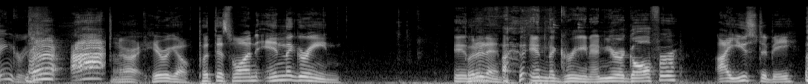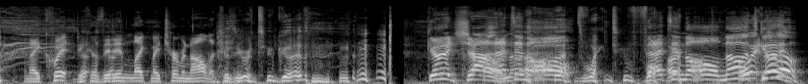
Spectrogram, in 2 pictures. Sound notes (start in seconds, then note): 10.3 laughing; 10.3 chuckling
